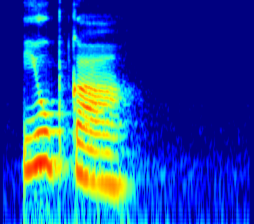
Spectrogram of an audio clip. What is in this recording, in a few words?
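"юбкаа", Komi, female; kpv audio dict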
